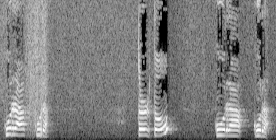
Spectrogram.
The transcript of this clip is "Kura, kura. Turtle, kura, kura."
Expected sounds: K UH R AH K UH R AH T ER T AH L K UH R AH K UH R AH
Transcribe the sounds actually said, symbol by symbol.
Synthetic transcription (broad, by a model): K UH R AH K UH R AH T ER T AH W K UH R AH K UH R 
